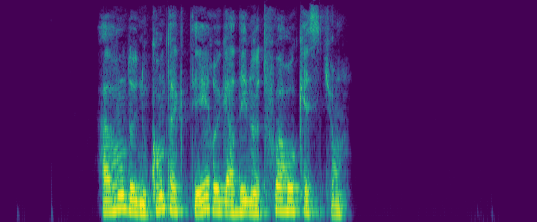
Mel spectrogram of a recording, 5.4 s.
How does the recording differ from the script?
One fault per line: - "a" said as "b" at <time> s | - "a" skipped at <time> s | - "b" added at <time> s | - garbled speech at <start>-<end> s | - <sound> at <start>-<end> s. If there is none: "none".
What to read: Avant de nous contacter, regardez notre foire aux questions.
none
